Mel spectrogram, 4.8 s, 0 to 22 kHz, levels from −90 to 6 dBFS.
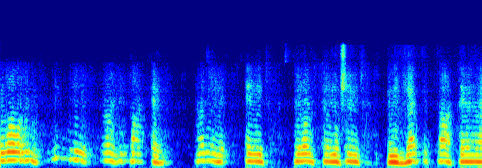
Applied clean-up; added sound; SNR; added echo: neural mask model DeepFilterNet 3.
